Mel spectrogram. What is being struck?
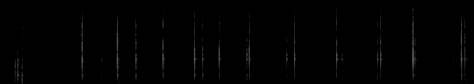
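Small plastic cosmetic jar.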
